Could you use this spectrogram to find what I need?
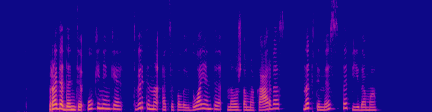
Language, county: Lithuanian, Panevėžys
